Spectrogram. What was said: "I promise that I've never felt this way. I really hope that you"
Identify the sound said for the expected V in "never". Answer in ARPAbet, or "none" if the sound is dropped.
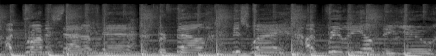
B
